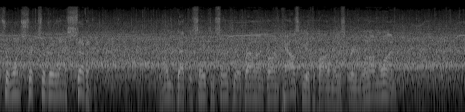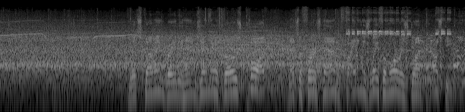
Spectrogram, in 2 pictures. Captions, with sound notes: Colts have won six of their last seven. Now, you've got the safety Sergio Brown on Gronkowski at the bottom of the screen, one-on-one. [cheering] Blitz coming. Brady hangs in there, throws. Caught. And that's a first down. And fighting his way for more is Gronkowski.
